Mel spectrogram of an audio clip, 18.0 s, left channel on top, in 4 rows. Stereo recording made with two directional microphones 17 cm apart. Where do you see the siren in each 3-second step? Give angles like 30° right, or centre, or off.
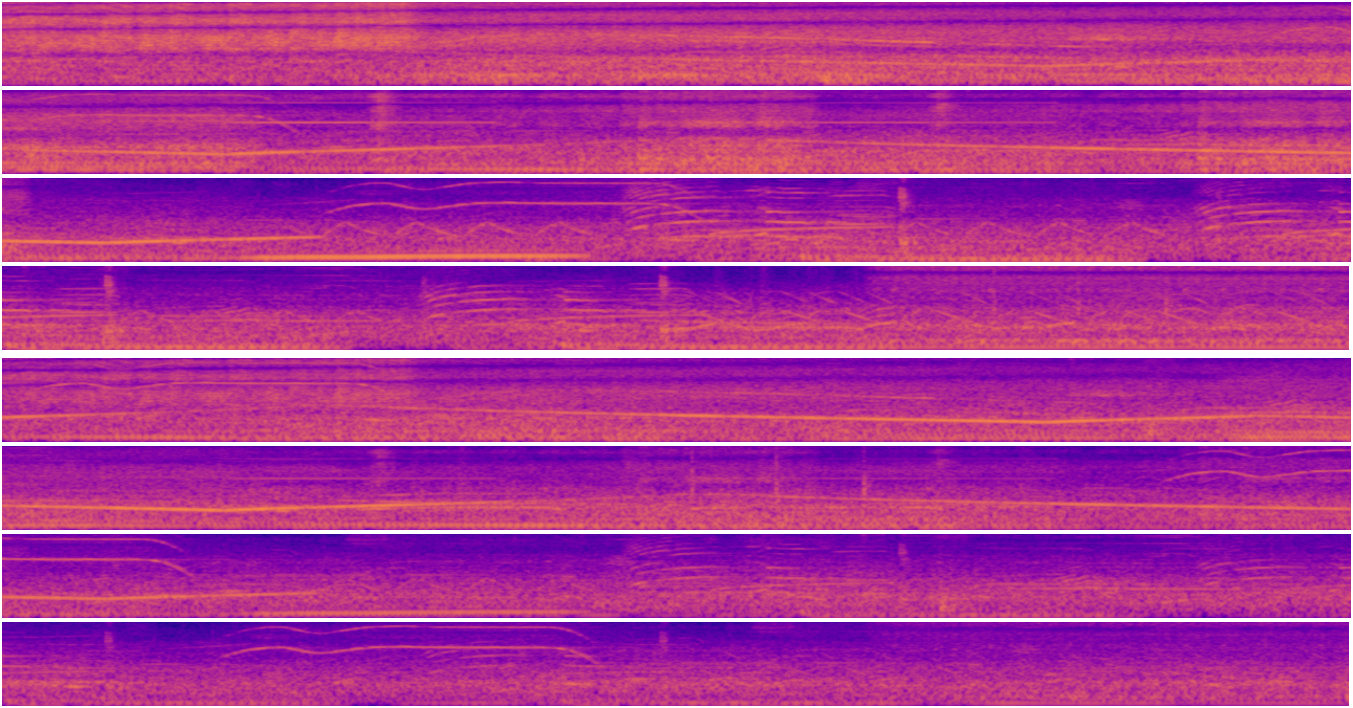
50° right, 20° right, 10° left, 40° left, 60° left, 60° left.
